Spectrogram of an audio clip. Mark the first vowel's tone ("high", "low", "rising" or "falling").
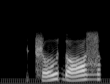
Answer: rising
